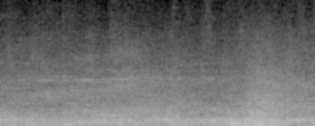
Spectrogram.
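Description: Steady aircraft engine noise, swelling briefly near the end, with faint voices underneath.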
